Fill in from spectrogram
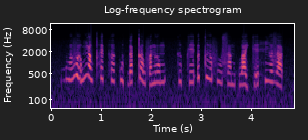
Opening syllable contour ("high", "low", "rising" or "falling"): rising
